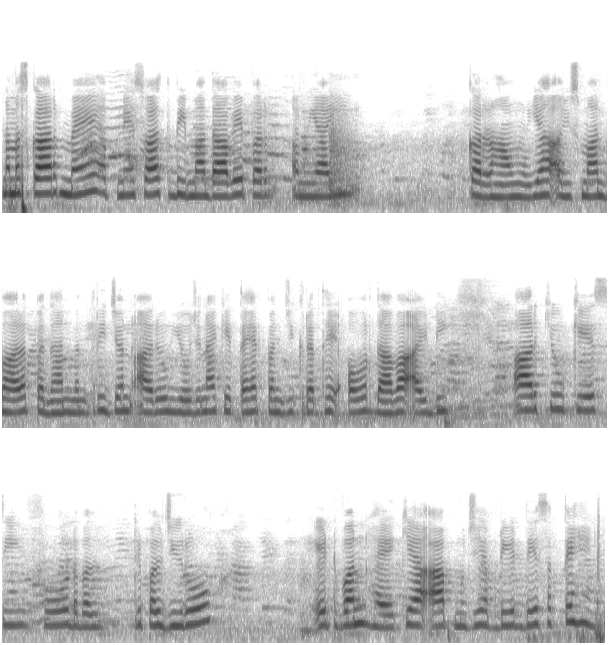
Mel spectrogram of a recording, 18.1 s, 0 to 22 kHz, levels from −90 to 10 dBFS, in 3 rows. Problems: none marked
